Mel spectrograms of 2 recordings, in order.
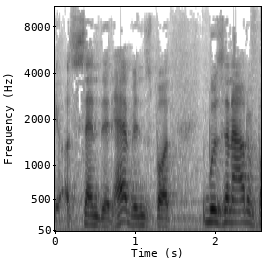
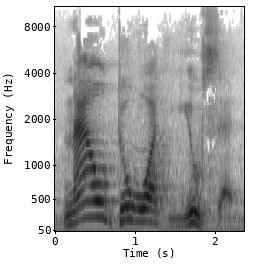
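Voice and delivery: high, slow, emphatic demand; challenging demand; 6 semitones higher, 3 dB louder, slower than usual. Acted. Worshipper telling God it's his turn, challenging demand. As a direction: hit "Now" high, stretch the words, fall at the end. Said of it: "So I'm challenging God to say".

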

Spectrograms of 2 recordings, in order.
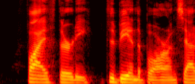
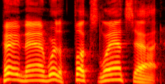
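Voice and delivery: higher, louder, slow put-on voice of a visitor; mock neighbor; 7 semitones higher, 5 dB louder, slower than usual. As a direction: call through the door for Lance. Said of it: "people knocking on my door".

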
